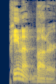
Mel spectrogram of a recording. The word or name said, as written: peanut butter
